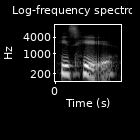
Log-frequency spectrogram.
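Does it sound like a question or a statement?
statement. It is said with a statement melody. It states a fact.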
